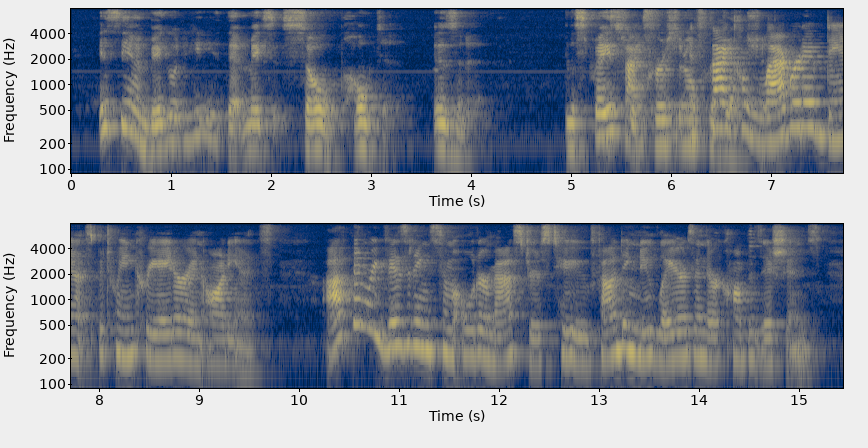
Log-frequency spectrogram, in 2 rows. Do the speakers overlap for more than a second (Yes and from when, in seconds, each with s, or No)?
Yes, from 5.3 s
